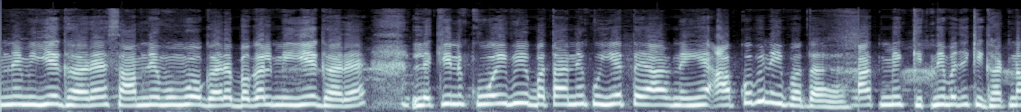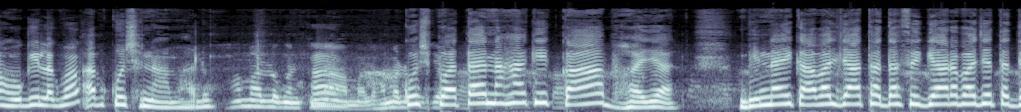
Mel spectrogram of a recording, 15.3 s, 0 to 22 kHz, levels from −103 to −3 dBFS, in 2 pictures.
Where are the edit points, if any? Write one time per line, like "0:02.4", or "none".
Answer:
0:06.4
